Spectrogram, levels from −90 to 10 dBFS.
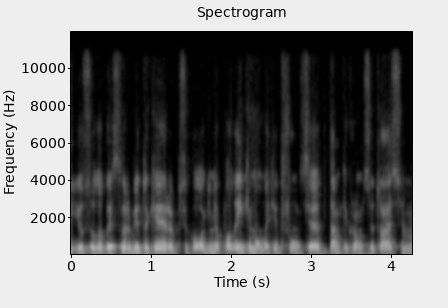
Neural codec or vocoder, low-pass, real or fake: none; 10.8 kHz; real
